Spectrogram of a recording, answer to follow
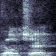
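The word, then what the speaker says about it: Gautier: that though you know what i'm saying they pronounce it go check don't treat me that's what i'm here so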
